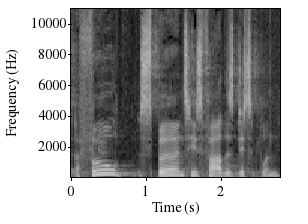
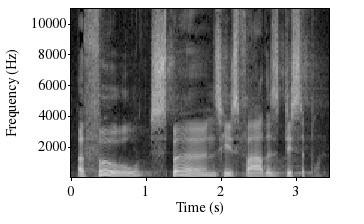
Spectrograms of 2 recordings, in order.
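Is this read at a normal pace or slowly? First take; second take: normal; slowly. First: It is read at a normal pace. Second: It is read slowly and deliberately.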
